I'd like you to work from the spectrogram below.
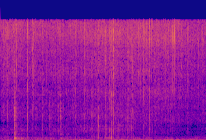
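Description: Meat with a rub sizzling on a charcoal grill: a steady crackling hiss with many sharp pops scattered throughout, moderately loud, with no talking.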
